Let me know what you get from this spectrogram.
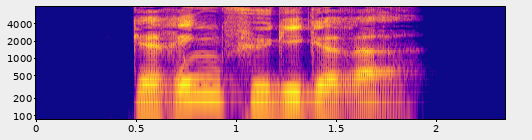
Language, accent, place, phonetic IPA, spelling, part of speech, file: German, Germany, Berlin, [ɡəˈʁɪŋˌfyːɡɪɡəʁə], geringfügigere, adjective, De-geringfügigere.ogg
- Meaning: inflection of geringfügig: 1. strong/mixed nominative/accusative feminine singular comparative degree 2. strong nominative/accusative plural comparative degree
